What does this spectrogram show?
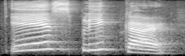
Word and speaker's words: explicar: explicar Opa outra palavra explicar explicar não se escreve com s e sim com x onde o X tem som de s Tá bem então vamos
